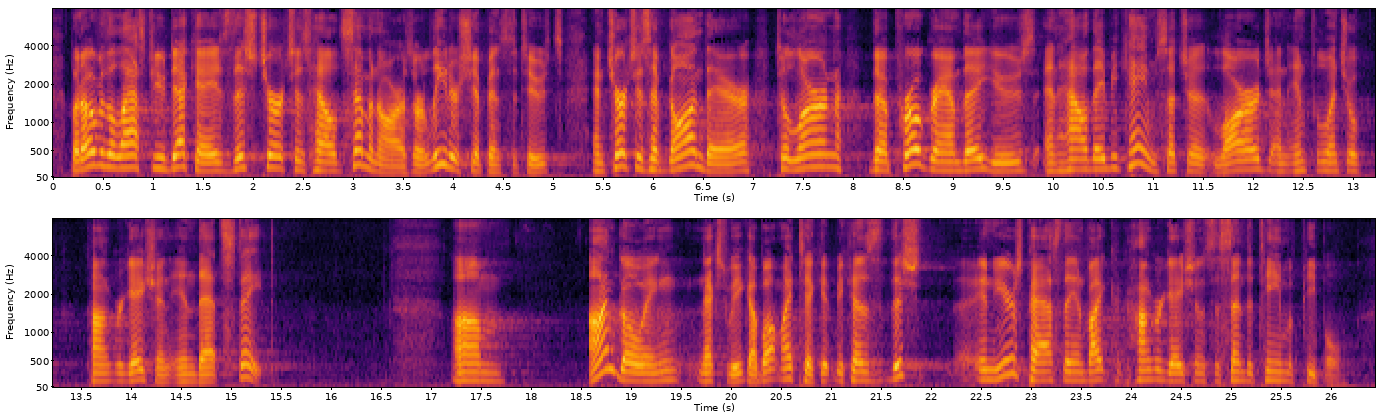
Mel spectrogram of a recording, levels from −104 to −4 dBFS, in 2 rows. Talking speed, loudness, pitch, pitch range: 140 wpm, -24 LUFS, 155 Hz, 145-190 Hz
